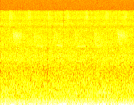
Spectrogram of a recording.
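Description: A putter taps a golf ball softly.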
